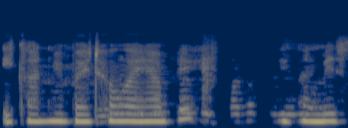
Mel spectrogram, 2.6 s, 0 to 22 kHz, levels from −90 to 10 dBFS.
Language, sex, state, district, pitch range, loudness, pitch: Hindi, female, Uttar Pradesh, Deoria, 225-235 Hz, -30 LUFS, 225 Hz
